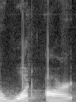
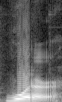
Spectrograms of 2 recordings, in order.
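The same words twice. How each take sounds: First: Said in the usual way. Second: "water" with a tapped t, said as one word; reduced "what are". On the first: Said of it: "When there are". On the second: Shown as a demonstration. Teacher shows what replaces two words, linked "water". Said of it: "exchange it with".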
